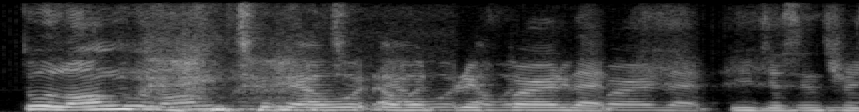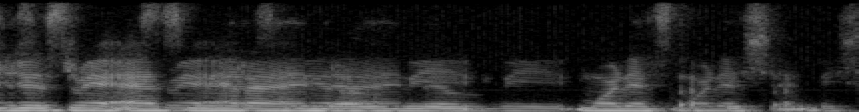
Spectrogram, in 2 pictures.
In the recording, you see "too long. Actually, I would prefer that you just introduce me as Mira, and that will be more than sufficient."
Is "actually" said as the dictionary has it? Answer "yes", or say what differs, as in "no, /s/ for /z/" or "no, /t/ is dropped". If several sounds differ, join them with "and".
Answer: no, /w/ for /l/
